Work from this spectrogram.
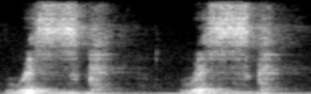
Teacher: La K es sorda, así que soplo un poco de aire después.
